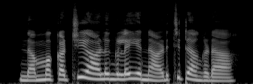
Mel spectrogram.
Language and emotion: Tamil, sad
